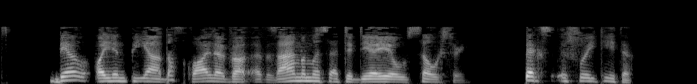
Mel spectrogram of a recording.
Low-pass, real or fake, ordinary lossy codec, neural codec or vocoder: 7.2 kHz; fake; MP3, 24 kbps; codec, 16 kHz, 0.5 kbps, X-Codec, HuBERT features, trained on general audio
